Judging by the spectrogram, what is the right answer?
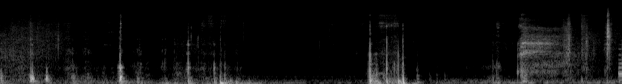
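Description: Close handling noise: scattered light clicks and knocks, a louder thump just before four seconds in, and a hissing rustle about a second before the end.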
